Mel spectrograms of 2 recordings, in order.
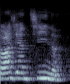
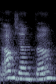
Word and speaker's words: argentin: Por la pronunciación de argentin, para pronunciar argentin, se está produciendo dos sonidos nasales. Una primera que es la A, que aparece en la combinación EN, y otra vocal nasal que es la E1, oui, presente en la combinación IN, argentin.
